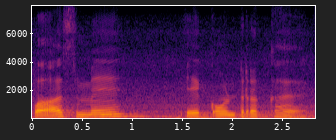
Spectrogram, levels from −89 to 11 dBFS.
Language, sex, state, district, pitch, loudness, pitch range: Hindi, male, Uttar Pradesh, Shamli, 140 Hz, -19 LUFS, 135-155 Hz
